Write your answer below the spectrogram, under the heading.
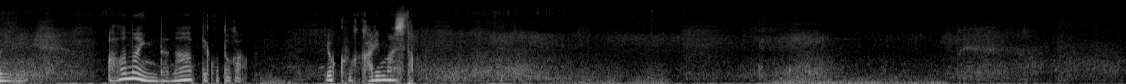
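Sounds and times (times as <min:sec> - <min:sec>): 
calm sea waves washing onto the shore: 0:00.0 - 0:11.2
light wind noise buffeting the microphone: 0:00.0 - 0:11.2
speech: 0:01.1 - 0:04.4.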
